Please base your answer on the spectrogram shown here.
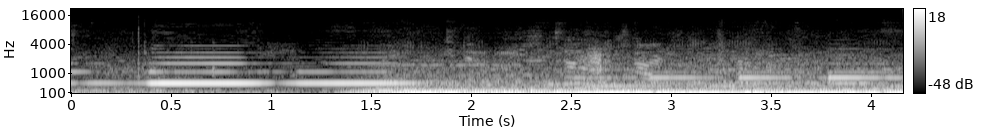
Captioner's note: boat horn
